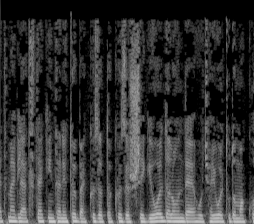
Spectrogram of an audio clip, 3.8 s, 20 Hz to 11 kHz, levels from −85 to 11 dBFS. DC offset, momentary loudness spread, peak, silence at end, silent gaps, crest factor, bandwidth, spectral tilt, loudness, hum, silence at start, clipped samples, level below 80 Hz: under 0.1%; 4 LU; -6 dBFS; 0 s; none; 10 dB; 10.5 kHz; -6 dB/octave; -16 LUFS; none; 0 s; under 0.1%; -48 dBFS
